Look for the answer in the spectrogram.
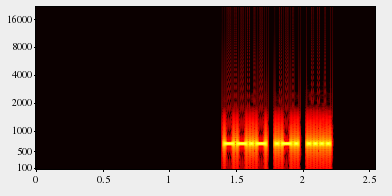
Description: Morse code, heard as a keyed tone, about 50 wpm, 700 Hz. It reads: QRH
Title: Q-Codes with Spoken Meaning - 50wpm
